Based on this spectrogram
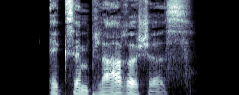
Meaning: strong/mixed nominative/accusative neuter singular of exemplarisch
- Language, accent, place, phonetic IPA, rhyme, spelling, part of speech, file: German, Germany, Berlin, [ɛksɛmˈplaːʁɪʃəs], -aːʁɪʃəs, exemplarisches, adjective, De-exemplarisches.ogg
